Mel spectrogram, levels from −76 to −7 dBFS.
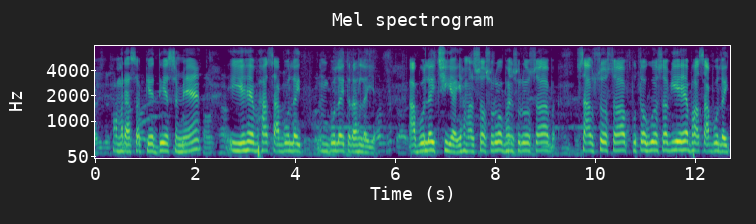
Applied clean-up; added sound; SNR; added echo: none; none; none; none.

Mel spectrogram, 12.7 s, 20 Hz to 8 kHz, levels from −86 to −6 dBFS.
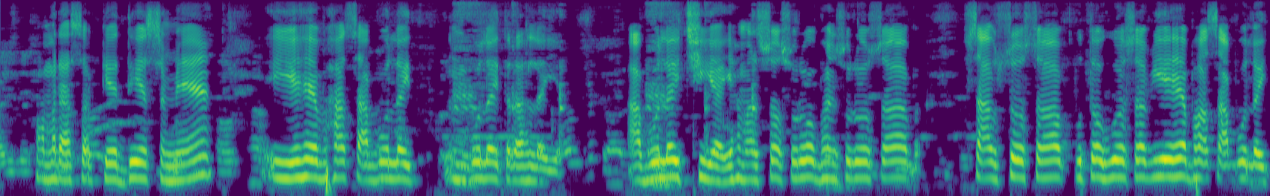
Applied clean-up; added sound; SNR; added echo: classical method Wiener filter.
